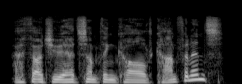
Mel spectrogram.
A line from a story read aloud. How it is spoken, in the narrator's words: he asked, unable to hide the laugh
